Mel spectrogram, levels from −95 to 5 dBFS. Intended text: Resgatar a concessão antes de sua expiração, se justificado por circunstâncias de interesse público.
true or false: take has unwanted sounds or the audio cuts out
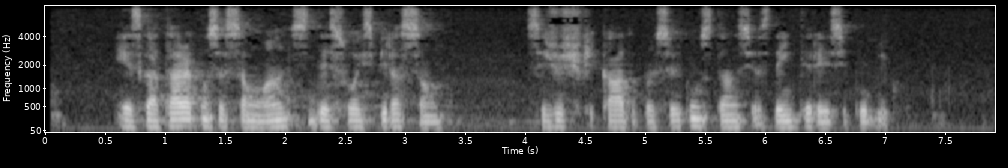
false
